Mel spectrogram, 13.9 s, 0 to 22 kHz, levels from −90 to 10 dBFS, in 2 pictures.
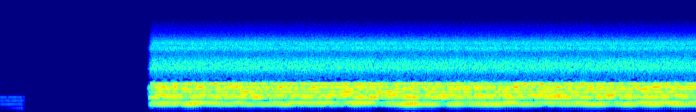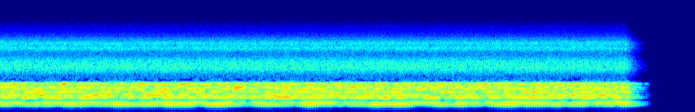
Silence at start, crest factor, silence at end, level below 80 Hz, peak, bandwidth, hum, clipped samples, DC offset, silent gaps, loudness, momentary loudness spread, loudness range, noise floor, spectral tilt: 1.5 s; 14 dB; 0.55 s; under -90 dBFS; -8 dBFS; 10 kHz; none; under 0.1%; under 0.1%; none; -23 LUFS; 2 LU; 1 LU; under -90 dBFS; -5.5 dB/octave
